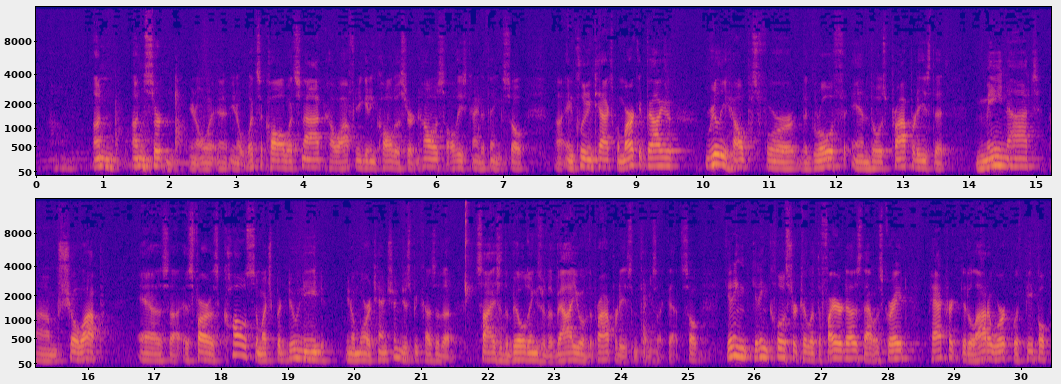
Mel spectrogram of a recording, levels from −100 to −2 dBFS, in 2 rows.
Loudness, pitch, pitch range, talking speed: -38 LUFS, 115 Hz, 105-130 Hz, 195 wpm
